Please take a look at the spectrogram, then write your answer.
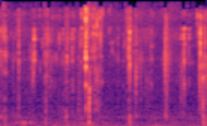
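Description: Chick-fil-A food, including fries, is chewed close to the microphone in an ASMR mukbang, with soft wet mastication and a few crisp bites and crunches, one sharper than the rest, without talk.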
